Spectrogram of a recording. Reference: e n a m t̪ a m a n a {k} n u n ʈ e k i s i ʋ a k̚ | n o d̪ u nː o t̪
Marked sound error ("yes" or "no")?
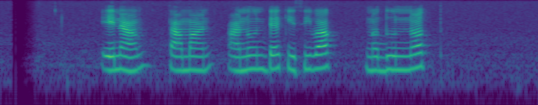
yes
